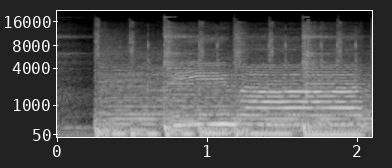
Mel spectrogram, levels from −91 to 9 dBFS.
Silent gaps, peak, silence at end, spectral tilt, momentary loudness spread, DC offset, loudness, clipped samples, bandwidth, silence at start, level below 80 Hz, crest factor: none; 0 dBFS; 0 s; -5.5 dB/octave; 8 LU; under 0.1%; -14 LUFS; under 0.1%; 17.5 kHz; 0 s; -22 dBFS; 14 dB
